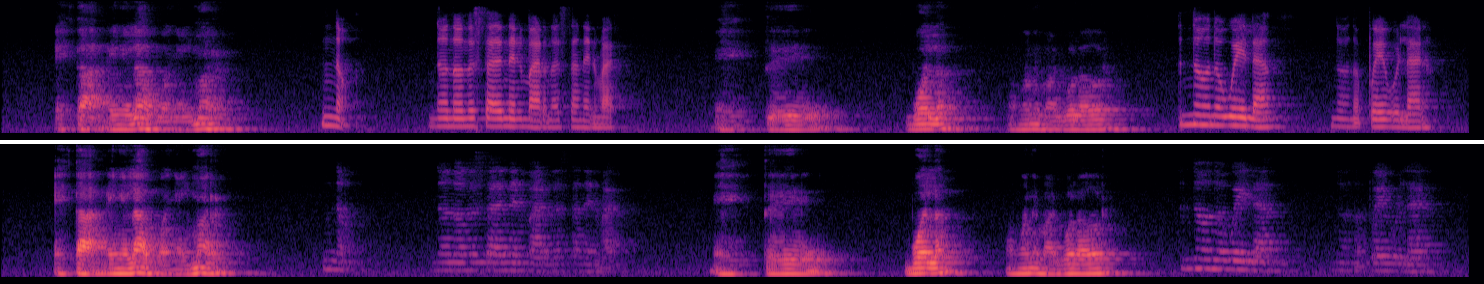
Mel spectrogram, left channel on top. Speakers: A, on the right; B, on the left.
A: está en el agua, en el mar.
B: no, no, no, no está en el mar, no está en el mar.
A: Este, vuela, es un animal volador,
B: No, no vuela. No, no puede volar.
